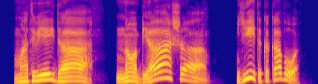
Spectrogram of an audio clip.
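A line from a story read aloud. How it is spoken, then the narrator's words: Sighing chorus. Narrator (Russian): вздохнули остальные лошадки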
